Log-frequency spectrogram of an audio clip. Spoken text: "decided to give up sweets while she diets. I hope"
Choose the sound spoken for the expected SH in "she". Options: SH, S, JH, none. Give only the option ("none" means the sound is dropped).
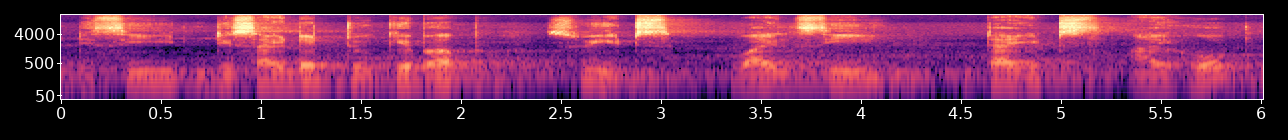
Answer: S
